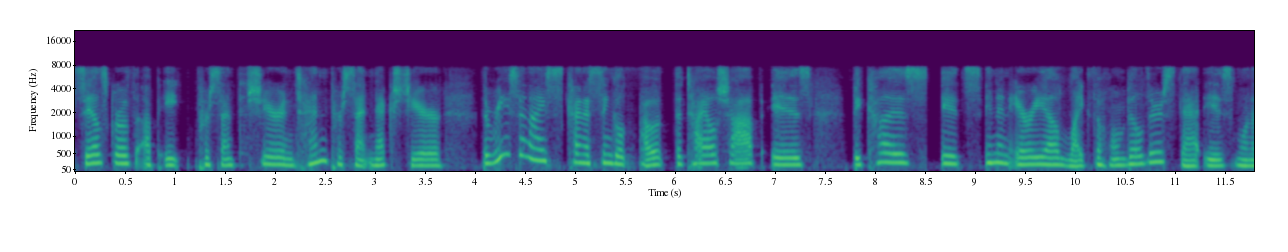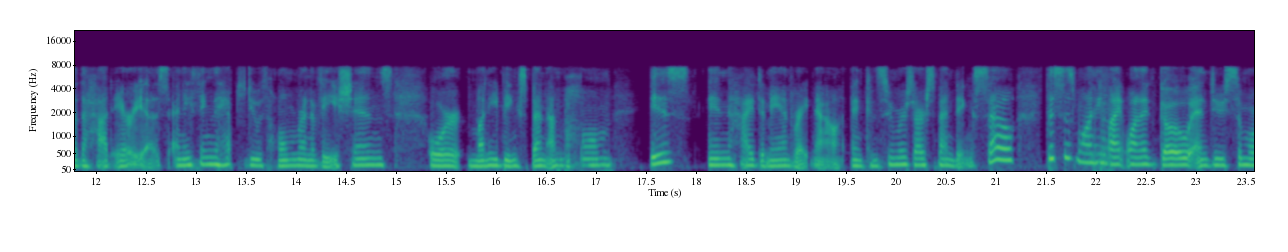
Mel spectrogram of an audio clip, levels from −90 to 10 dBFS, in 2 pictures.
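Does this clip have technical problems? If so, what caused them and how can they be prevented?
Yes. The whole clip carries plainly audible Speex codec damage. This CELP speech codec models the voice with a limited excitation budget, which fits a rate around 16.8 kbps, and anything above 8 kHz is only synthesized noise-like fill. Prevention: use a modern codec such as Opus at an adequate bitrate.

VoIP packet loss concealed by the speech codec occurs at 1.65–1.75 s, 5.51–5.68 s, and 13.43–13.53 s. It also occurs at 8.45–8.52 s, between "tile shop is because" and "it's in an area". It occurs again at 16.61–17.12 s, after "or money being spent" and before "is in high demand", with 180 ms missing across 240 ms. The last is at 21.97–22.29 s, after "this is". The decoder extends its last pitch and filter with falling gain, producing buzzy or noisy fill, and recovery lags after packets resume. 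Prevention: improve network stability and enable jitter buffering or forward error correction.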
